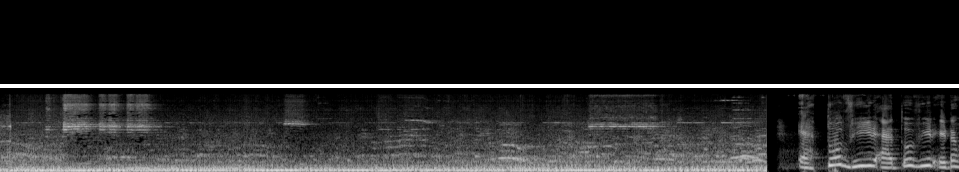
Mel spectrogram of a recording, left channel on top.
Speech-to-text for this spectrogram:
এত ভিড় এত ভিড়, এটা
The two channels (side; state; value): left; silent; digital silence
